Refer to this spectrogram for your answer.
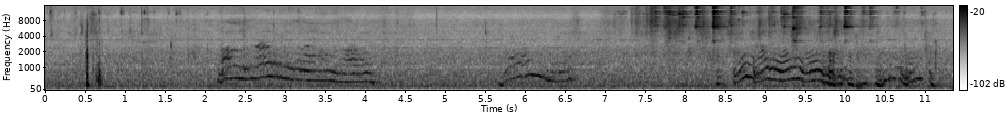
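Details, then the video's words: Young pet cat growling as it eats, giving eerie, wobbling tonal moans in three bursts separated by quiet gaps, the last burst mixed with rustling and clattering noises. "Growling Kitten"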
